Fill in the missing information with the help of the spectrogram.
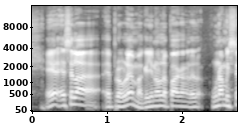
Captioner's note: speaking In Foreign Language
